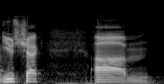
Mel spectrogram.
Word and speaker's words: Juszczyk: Juszczyk, yep. – Juszczyk.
